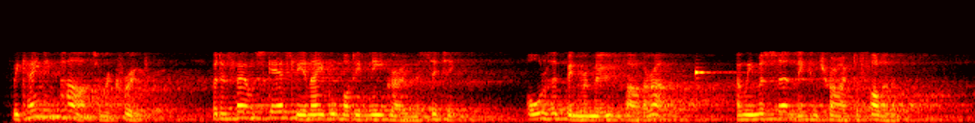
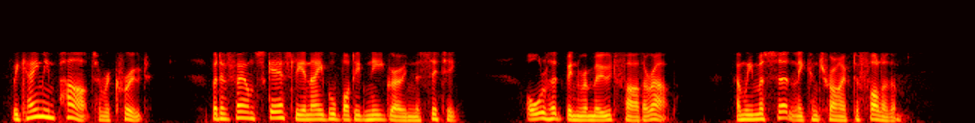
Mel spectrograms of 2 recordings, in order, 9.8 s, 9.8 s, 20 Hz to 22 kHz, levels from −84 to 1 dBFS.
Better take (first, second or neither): second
